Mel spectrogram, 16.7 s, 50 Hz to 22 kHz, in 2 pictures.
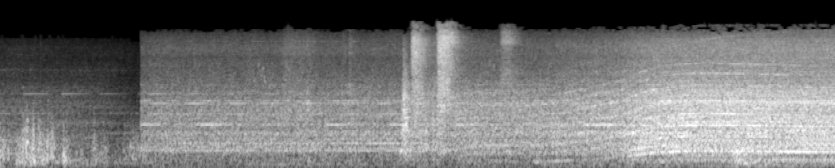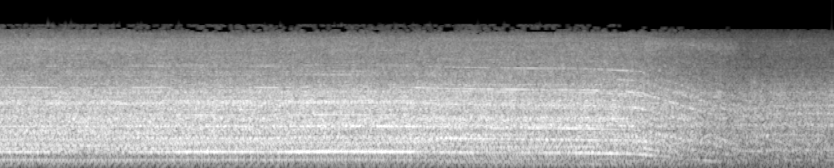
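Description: Locomotive air horn on an EMD F59PHI sounding one long blast of about eight seconds, several tones at once, rising in about six seconds in and sagging in pitch as it cuts off, over the rumble of the approaching train. A few short sharp clicks come shortly before the horn.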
